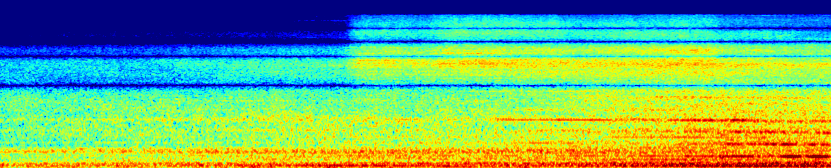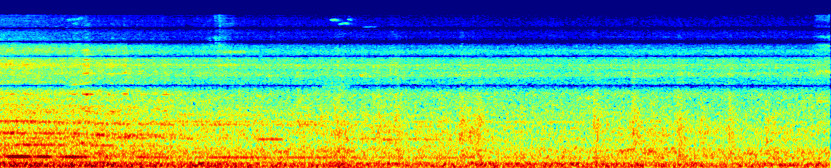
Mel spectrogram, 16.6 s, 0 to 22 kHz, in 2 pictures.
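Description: Rurtalbahn V155 diesel locomotive hauling a container train, getting louder as it approaches and passes about eight seconds in, its engine note dropping slightly as it goes by. It is followed by the steady rumble and clatter of the container wagons' wheels rolling past.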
